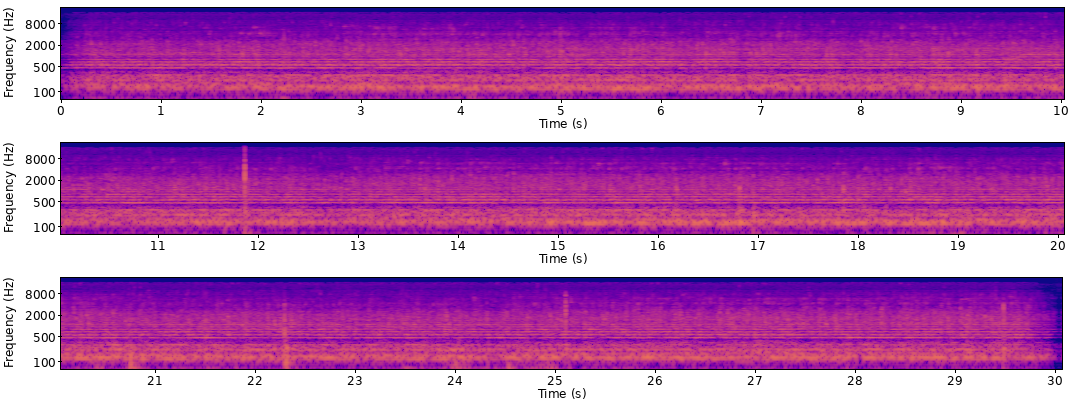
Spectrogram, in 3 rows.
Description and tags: Bathtub Emptying- Underwater
The recording of a bath emptying from under the water. Recorded by putting a behringer c2 in a sandwich bag and taping it up, placed over the plug hole. Recorded using a behringer c2 through an m-audio projectmix i/o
